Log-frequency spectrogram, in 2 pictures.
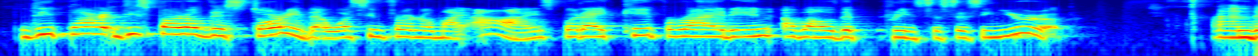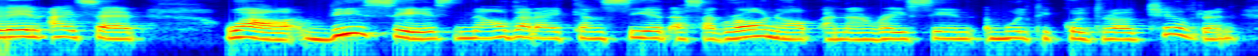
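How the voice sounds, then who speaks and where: A woman's voice: fairly high pitch, darkish tone. A woman from Venezuela hosting an online panel conversation, talking with many hesitant restarts. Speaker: host.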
